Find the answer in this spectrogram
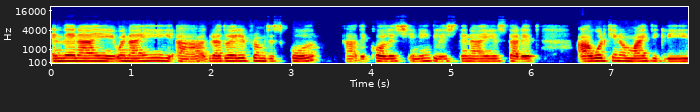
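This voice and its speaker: A woman with a Spanish accent at a moderate pace, her intonation monotone and flat. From Colombia. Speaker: engineer and online business mentor. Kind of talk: interview. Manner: halting.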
